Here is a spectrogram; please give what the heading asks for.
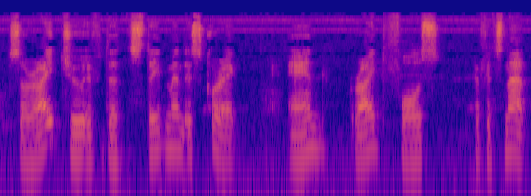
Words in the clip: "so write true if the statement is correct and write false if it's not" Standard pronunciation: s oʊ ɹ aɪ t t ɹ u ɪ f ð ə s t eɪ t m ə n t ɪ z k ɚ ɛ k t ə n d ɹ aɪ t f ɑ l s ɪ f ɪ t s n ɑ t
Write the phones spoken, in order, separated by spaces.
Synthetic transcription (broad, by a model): s oʊ ɹ aɪ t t u ɪ f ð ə s t eɪ t m ə n t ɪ s k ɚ ɛ k t ə n d ɹ aɪ t f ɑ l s ɪ f ɪ t s n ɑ t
